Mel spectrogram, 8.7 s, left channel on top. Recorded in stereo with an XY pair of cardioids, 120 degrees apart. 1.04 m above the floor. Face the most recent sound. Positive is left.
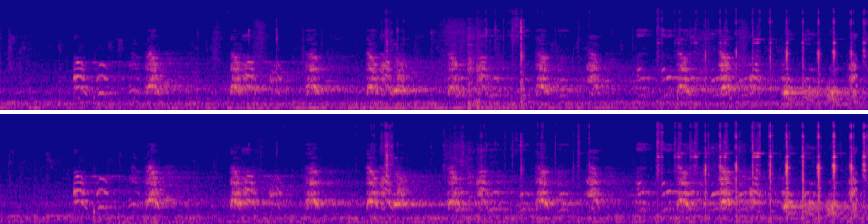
turn(degrees=-15)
